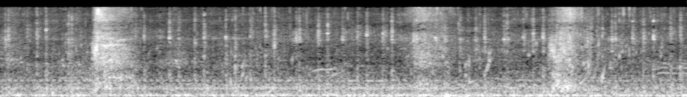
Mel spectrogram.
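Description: Water sloshing and splashing right at the microphone held at the surface, with three louder splashes: about a second in, at about three seconds, and just after four. Underneath, a small boat's outboard motor runs low and steady.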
